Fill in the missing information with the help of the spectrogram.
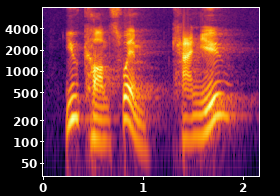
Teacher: So in this case, rising intonation pattern, I'm not sure if this person can swim or not.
